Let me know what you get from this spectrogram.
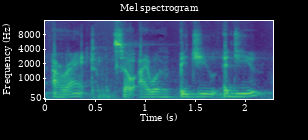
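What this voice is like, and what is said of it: Weird put-on French accent. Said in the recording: “I just tried to do that weird French accent right there.”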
